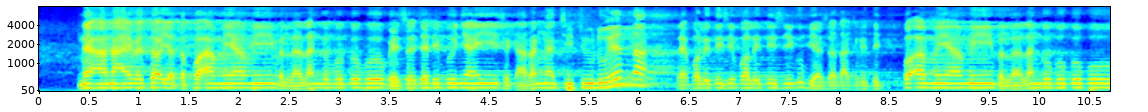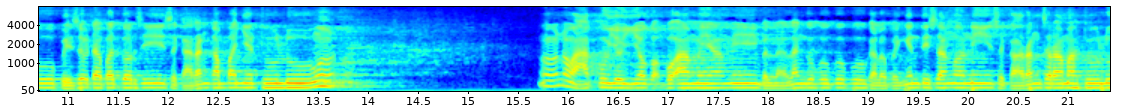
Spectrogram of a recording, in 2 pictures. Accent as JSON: {"language": "Indonesian", "town": "Bojonegoro", "region": "East Java", "country": "Indonesia", "said": "Ini versi daerah saya Bojonegoro."}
